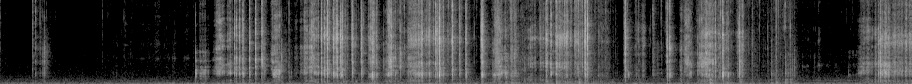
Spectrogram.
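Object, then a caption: Bar of soap scraped with a knife. A utility knife scrapes an old, very dry, painted copper-orange bar of soap held in the hand, shaving off powdery chunks. After about three seconds of near silence, dense, crisp, bright scraping and crackling starts and continues in bursts, with a pause near twelve seconds before resuming at the end.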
